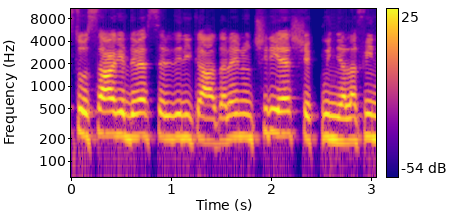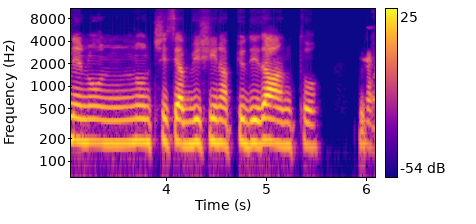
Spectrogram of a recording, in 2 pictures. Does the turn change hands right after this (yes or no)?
yes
